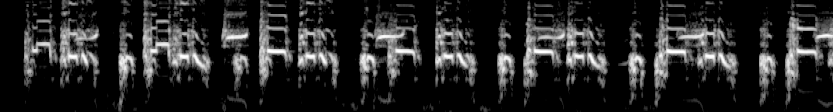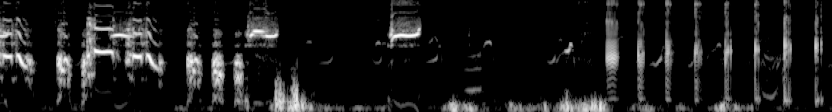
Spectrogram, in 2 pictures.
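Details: Grey francolin chick kept at home: loud, harsh, squeaky chirps repeated about every half second for five seconds, then dull handling thumps and scattered clicks with a few further chirps.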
